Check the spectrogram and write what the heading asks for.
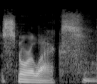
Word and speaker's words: Snorlax: Excuse me, that's pronounced Snorlax.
